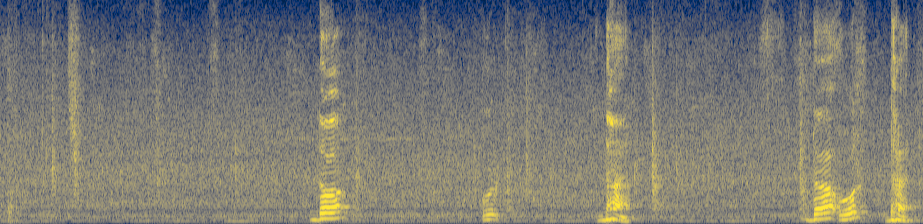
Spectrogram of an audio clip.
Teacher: उत्क्षिप्त का अर्थ होता है फेंका हुआ, फेंका हुआ, अर्थात ढ और ढ इन दोनों व्यंजन वर्णों या व्यंजन ध्वनियों का जब उच्चारण किया जाता है तो जीवा का अगला भाग मूर्धा से टकरा करके, स्पर्श करके झटके के साथ नीचे गिरता है। इसलिए इन दोनों ध्वनियों को उत्क्षिप्त व्यंजन कहा जाता है।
